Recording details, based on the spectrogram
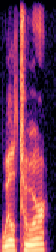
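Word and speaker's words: Toor: Is that how you pronounce it? Will Tour?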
